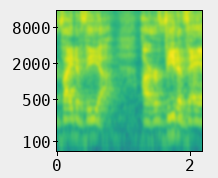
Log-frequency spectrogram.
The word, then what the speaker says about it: Vita Vea: Shaq Barrett, Vita Vea, I should say, for a little soft pronunciation of a vowel there, for a big Samoan guy out of Hawaii, I think, who played at Washington.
